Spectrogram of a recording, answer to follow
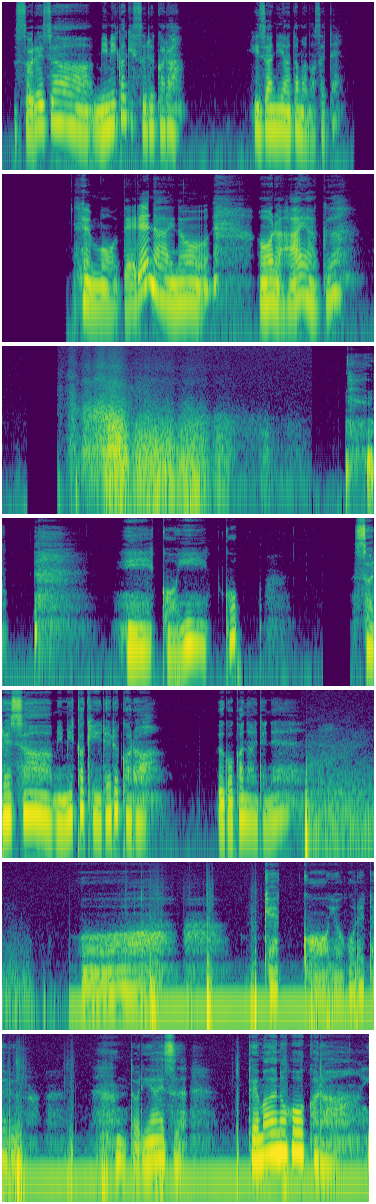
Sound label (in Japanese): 耳かきしながら; ASMR; 思い出話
